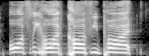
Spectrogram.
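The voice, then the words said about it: Bad Boston accent impression. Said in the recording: “it sounds gayer and from Boston now ... I guess that kind of sounded Boston ... In a bad impression ... as a gay guy from Boston”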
